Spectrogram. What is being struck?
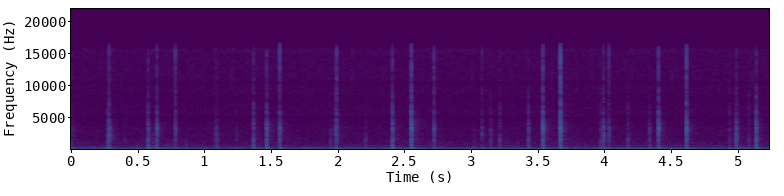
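Wooden table.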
